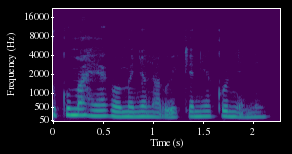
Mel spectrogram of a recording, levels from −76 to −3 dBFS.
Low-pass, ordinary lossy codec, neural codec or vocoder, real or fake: none; none; vocoder, 44.1 kHz, 128 mel bands, Pupu-Vocoder; fake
